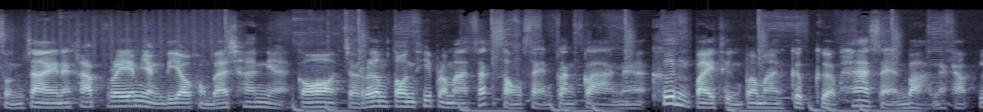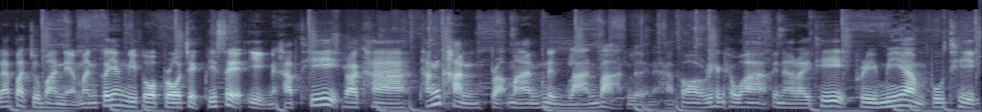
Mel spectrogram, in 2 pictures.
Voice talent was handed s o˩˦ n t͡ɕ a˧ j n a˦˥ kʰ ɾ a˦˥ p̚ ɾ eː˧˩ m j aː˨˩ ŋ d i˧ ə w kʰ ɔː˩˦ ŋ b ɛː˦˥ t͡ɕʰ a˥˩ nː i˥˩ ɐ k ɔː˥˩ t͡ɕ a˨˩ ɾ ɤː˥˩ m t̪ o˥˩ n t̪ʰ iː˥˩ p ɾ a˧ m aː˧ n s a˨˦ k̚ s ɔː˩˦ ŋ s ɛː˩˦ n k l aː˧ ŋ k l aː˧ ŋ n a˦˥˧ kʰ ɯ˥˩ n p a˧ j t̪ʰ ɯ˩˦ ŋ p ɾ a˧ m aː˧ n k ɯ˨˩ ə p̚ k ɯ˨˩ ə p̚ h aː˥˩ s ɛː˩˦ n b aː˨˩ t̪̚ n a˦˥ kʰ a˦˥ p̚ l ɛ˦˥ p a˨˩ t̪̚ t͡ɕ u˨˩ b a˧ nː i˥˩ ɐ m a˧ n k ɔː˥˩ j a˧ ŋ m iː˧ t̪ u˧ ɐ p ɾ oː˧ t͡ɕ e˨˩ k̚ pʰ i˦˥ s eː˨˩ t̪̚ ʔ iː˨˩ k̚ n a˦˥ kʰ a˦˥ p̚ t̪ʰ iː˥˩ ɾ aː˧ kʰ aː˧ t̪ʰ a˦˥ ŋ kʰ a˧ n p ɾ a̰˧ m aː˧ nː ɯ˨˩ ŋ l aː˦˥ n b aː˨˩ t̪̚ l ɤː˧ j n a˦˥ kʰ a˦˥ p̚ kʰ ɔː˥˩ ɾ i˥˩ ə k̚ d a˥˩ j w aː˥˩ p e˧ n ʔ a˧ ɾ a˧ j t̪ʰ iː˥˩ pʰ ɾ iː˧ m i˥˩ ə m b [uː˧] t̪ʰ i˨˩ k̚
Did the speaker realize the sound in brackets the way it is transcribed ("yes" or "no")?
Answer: yes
